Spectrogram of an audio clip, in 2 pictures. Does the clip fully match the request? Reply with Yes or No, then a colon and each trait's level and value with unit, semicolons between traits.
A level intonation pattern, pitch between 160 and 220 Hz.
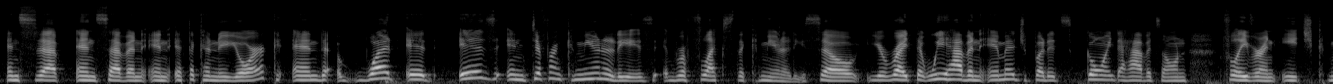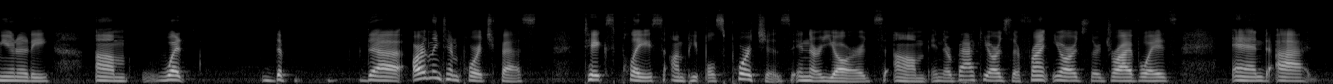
No: average, 3.4 semitones; medium, 185 Hz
